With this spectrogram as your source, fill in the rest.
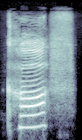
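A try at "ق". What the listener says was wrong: Try and say it with a thicker sound. Qaf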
